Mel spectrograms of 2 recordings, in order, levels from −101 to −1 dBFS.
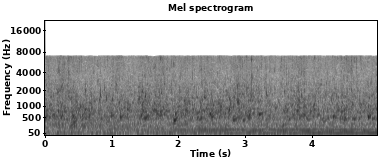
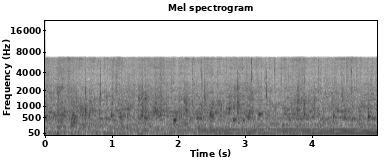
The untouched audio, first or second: first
